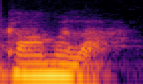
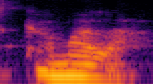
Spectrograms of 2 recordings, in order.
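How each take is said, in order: First: Kamala with a long, stressed first vowel; mispronounced Kamala. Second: Kamala with two short syllables, then a long one; correct Kamala. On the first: Poet showing how her name is mispronounced, Kamala with long first vowel. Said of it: "doesn't even pronounce her name correctly". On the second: Poet correcting her name's pronunciation, Kamala with long last syllable. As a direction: keep Kamala's first two vowels short and lengthen the final LA. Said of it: "first two syllables are short syllables". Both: Shown as a demonstration.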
